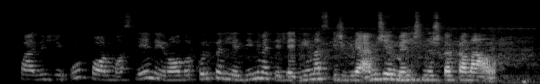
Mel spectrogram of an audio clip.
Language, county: Lithuanian, Klaipėda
